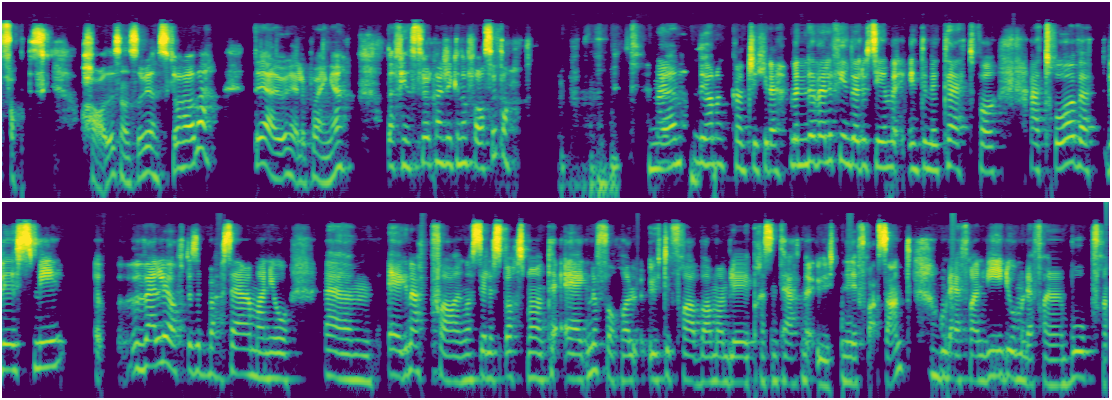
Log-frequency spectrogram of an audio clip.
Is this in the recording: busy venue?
no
